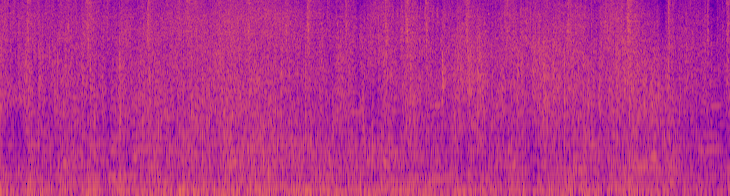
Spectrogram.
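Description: Spaceship weapons fire all at once in the space combat game StarSector, a dense, continuous barrage of booming blasts and crackling impacts that stays loud throughout with no pauses.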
